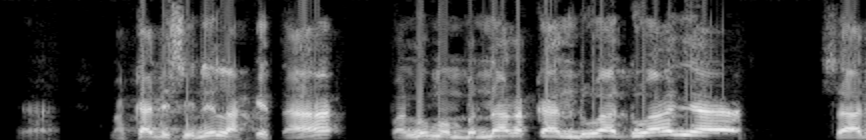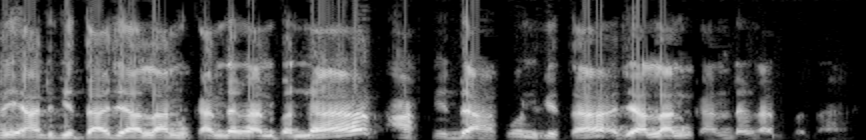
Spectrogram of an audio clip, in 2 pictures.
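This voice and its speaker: A man's voice: mid-range voice, moderate pace, darkish tone, no echo, dull audio. A man from Indonesia giving informal religious teaching, talking directly to a listener with rhetorical questions and frequent "ya, dah.".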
